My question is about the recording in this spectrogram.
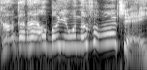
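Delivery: high, comic tough-guy threat; [name]. Shown as a demonstration. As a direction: put on a cleaned-up shock-comic voice. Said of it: "when I say stuff like".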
